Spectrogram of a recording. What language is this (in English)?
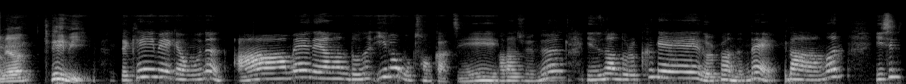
Korean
